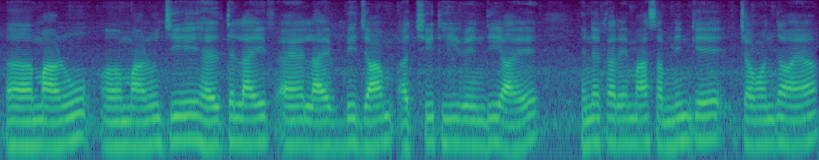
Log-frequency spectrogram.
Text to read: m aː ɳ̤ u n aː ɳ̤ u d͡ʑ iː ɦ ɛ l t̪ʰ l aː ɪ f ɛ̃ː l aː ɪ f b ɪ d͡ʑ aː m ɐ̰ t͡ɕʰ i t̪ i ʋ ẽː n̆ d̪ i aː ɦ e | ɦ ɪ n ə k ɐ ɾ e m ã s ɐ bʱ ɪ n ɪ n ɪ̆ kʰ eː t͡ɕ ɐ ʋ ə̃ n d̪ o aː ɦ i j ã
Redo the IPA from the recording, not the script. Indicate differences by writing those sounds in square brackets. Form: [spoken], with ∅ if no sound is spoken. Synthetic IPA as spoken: m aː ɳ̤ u [m] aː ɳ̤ u d͡ʑ iː ɦ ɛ l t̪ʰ l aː ɪ f ɛ̃ː l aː ɪ f b ɪ d͡ʑ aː m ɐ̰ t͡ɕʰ i [t̪ʰ] i ʋ ẽː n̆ d̪ i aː ɦ e | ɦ ɪ n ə k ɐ ɾ e m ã s ɐ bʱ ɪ n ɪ n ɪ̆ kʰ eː t͡ɕ ɐ ʋ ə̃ n d̪ o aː ɦ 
